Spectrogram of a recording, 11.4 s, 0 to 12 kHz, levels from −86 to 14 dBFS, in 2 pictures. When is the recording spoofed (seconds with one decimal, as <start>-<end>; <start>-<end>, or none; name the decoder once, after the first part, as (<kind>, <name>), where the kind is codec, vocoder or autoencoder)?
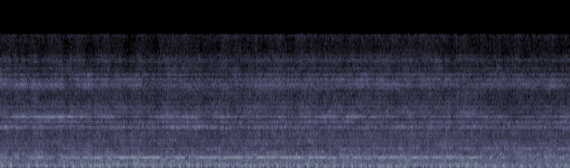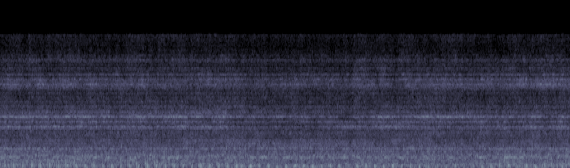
0.0-11.4 (codec, HILCodec)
